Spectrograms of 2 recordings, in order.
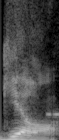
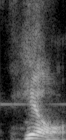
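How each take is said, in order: First: The name begins with a hard G sound. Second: The name begins with an H sound. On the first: This is how most people in this country say it. "everybody started saying Gil" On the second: This is how Filipinos and Spanish speakers say it. "I actually grew up with the name uh, Hill was my last name"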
